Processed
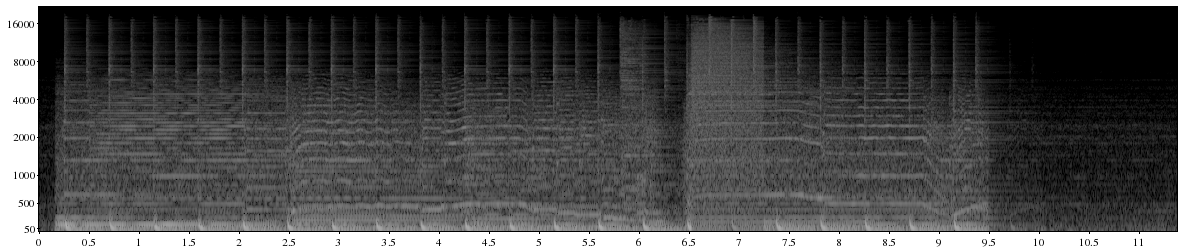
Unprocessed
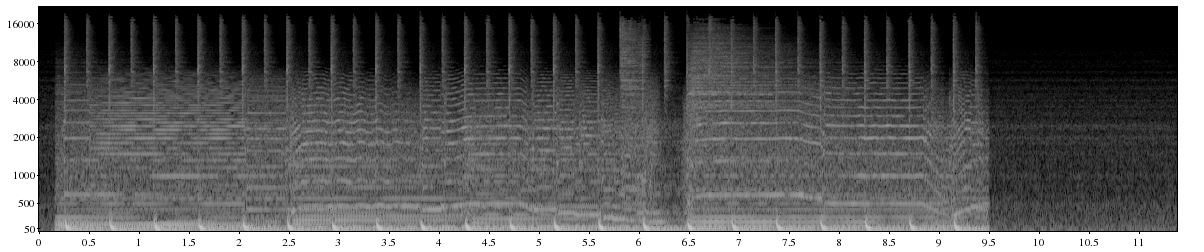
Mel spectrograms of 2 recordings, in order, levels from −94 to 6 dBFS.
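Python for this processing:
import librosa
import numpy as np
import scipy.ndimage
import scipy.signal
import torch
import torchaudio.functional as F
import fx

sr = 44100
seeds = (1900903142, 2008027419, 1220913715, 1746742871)

y = fx.comb_fb(x, sr, f0_hz=120.0, decay_s=1.2, harmonics='all', damping=0.0, mix_pct=80)
y = y + 10.0 ** (-21.0 / 20.0) * np.pad(y, (int(562 * sr / 1000.0), 0))[:len(y)]
y = fx.spectral_comp(y, sr, ratio=2.0, at=(6.52, 7.25))
y = y * librosa.db_to_amplitude(3.0)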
